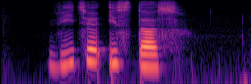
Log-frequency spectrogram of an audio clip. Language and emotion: Russian, neutral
